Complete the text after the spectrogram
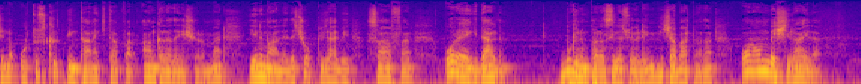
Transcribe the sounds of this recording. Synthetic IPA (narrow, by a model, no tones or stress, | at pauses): inɛʔo̞t̪ʰuz̥kʰɯɾk̚bint̪ʰaːnɛcʰi̥t̪ʰapva̰ɾaŋkʰaɾad̪ajaʃɯjo̞ɾumbænje̞nimaːlʲːe̞d̪ɛt͡ʃʰo̞k̚ɟyzælʲbisaːfvaɾ | o̞ɾajaɟid̪æɾd̪im | buɟynynpʰaɾasɯjlˠasø̞jlʲejimhit͡ʃabaɾt̪mad̪ano̞no̞nbɛʃlʲiɾajlˠa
